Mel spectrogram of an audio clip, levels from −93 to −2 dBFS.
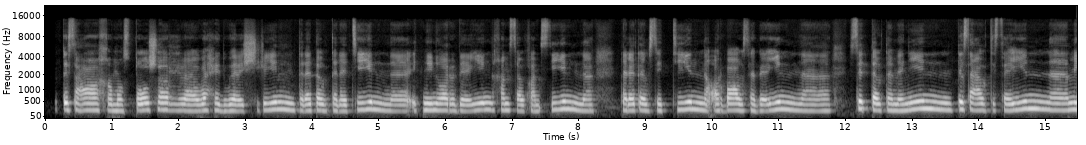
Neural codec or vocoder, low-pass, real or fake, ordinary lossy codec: codec, 44.1 kHz, 2.6 kbps, SNAC; 14.4 kHz; fake; none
